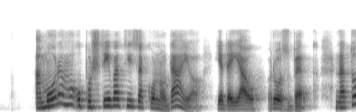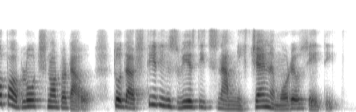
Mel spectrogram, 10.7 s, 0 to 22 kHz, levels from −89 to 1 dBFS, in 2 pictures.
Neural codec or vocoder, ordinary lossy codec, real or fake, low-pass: codec, 24 kHz, 0.9 kbps, DualCodec; none; fake; 7.2 kHz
